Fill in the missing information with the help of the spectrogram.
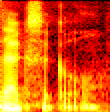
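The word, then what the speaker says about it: Exegol: Sith but not anymore now it's exical now it's hexical yeah which rhymes with testicle maybe we see xical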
